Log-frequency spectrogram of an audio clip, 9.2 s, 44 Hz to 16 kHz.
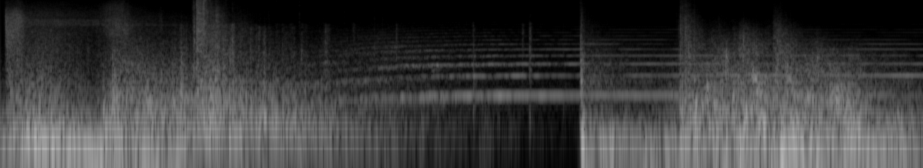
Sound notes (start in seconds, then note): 0.1 intense music playing; 3.5 sirens blaring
